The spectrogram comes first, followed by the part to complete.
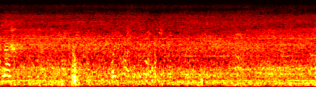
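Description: Steady wind noise on a phone microphone over outdoor background noise, with a faint low hum and a brief knock about one and a half seconds in.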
